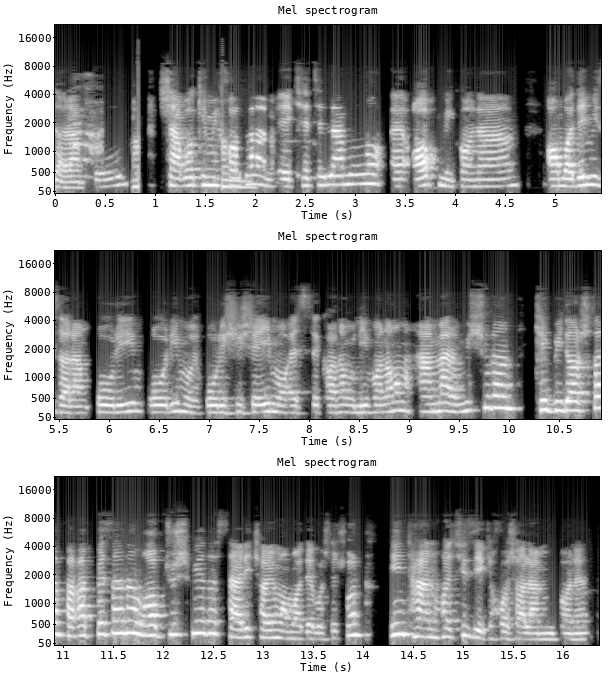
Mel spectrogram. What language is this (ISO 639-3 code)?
fas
